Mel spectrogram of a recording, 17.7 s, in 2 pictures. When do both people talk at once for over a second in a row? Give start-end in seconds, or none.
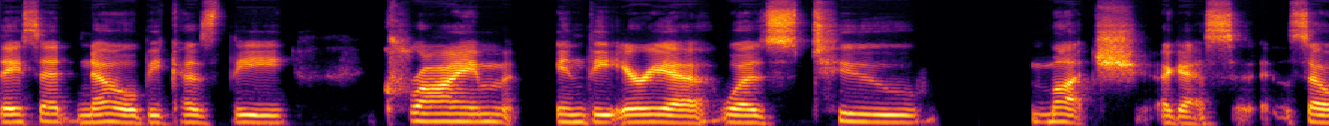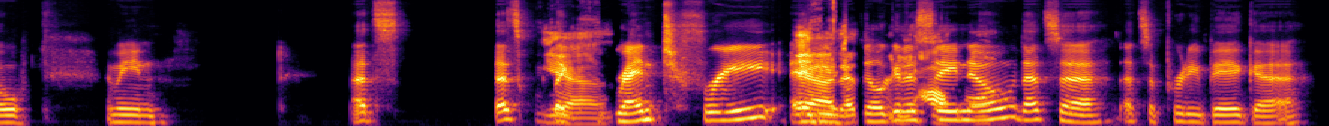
14.2-15.5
